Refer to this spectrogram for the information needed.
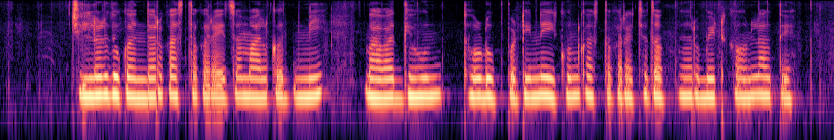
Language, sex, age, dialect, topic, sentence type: Marathi, female, 41-45, Varhadi, agriculture, question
